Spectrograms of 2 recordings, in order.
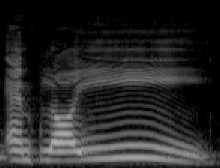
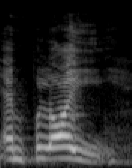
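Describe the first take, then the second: First: The final vowel is drawn out long. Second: The final vowel is kept short. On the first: The speaker calls it wrong. "It would have been a long vowel" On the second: The speaker calls it right. "we are only saying employee"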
